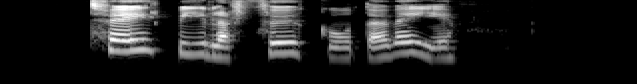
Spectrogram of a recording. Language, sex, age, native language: Icelandic, female, 30-39, Icelandic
